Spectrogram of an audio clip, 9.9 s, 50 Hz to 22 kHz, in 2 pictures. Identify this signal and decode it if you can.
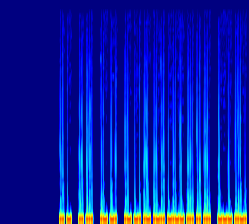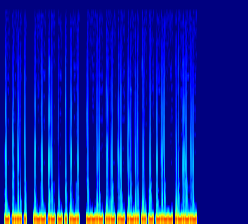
Morse code, heard as a keyed tone, about 52 wpm, 700 Hz. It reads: IT IS AN ANALYSIS OF THE WATER QUALITY.
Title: Sentences from Top 1000 Words - Review Part 5 - 50wpm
